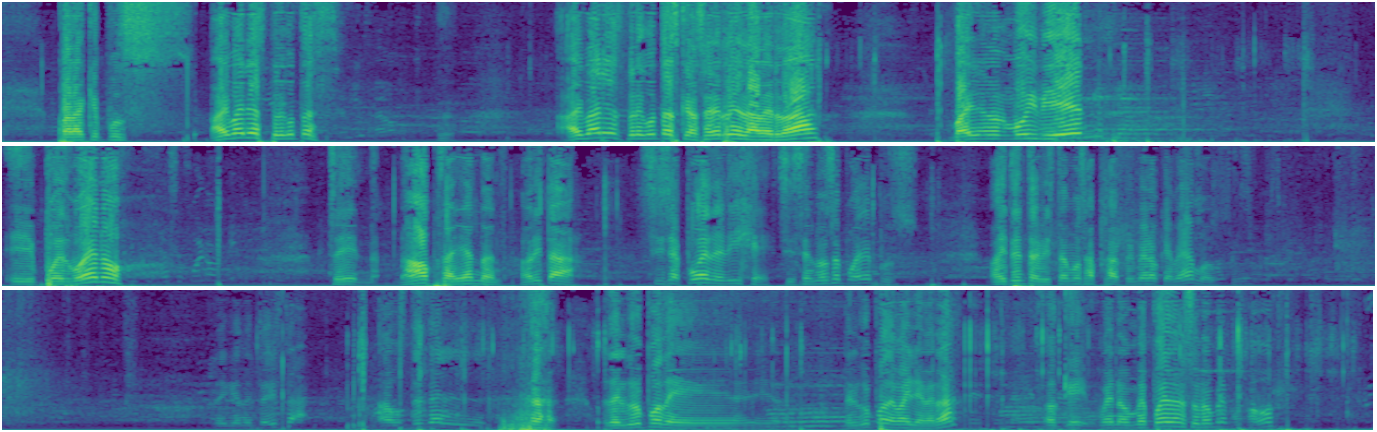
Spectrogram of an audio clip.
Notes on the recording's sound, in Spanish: Escucha la retransmisión en directo desde la Secundaria 27.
